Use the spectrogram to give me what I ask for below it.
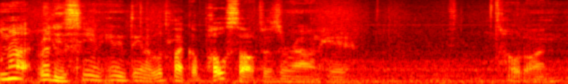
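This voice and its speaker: The man's tone is animated, and noticeable background noise runs under his speech. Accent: Texas. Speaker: travel vlogger. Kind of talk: casual vlog narration. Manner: casual, animated.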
